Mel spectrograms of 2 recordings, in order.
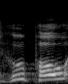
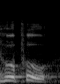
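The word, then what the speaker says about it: hoopoe: you'll find it and they pronounce it for you in the american and british accent so it's who po and who poo works both ways i didn't like hoopoo it sounded dirty so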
